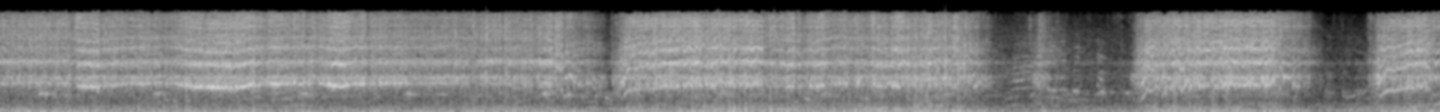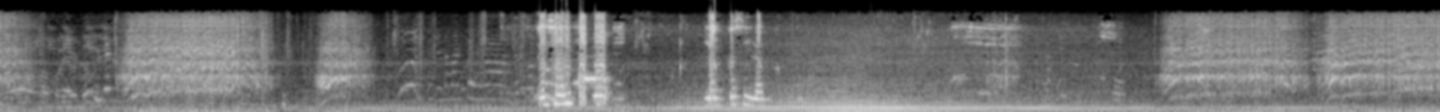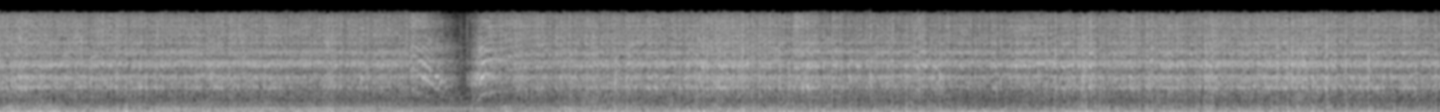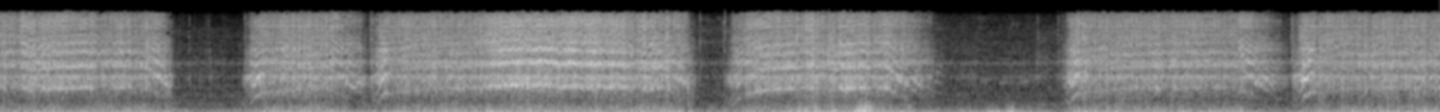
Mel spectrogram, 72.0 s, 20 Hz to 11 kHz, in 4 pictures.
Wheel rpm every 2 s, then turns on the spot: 230, 220, 230, 110, 210, 190, 20, 120, 60, 40, 80, 20, 0, 0, 0, 0, 70, 100, 190, 200, 160, 140, 200, 200, 200, 200, 200, 200, 80, 120, 190, 140, 150, 30, 160, 130.
56-58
